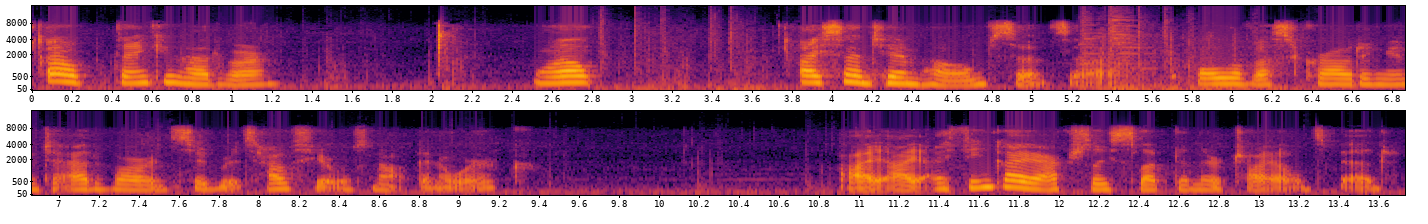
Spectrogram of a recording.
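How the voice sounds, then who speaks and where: Lady roleplaying thru a video game, slow n mellow, kinda thinking out loud as a scholar adventurer. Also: mid-range voice, vocal fry, husky, low-quality recording. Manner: halting, musing aloud. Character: chatty Breton scholar woman, treasure-hunting adventurer. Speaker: let's play host role-playing a character. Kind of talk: improvised in-character narration of a video game.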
